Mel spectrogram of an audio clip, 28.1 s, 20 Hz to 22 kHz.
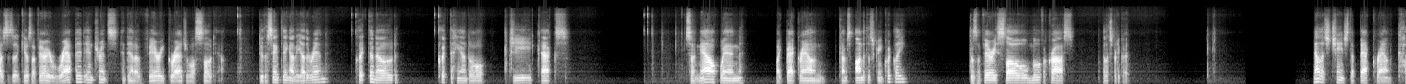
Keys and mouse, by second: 7.0 click, 8.7 click, 10.1 g, 13.5 space, 24.1 space.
